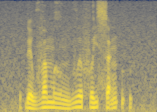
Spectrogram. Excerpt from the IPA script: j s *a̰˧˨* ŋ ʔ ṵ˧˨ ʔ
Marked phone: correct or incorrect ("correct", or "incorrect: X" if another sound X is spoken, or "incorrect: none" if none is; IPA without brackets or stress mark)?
incorrect: a̰˧˥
